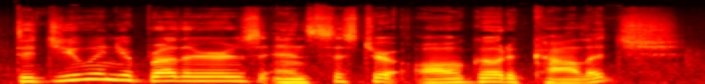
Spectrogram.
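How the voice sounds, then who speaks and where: An actress asking friendly questions in a scripted textbook dialogue. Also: female voice, low-pitched, animated, normal speed. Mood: curious.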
